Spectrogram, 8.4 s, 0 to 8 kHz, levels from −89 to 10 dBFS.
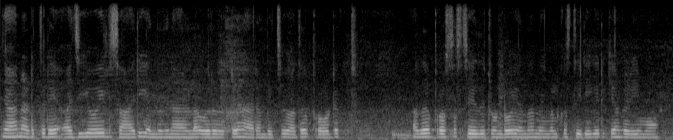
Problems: background sounds at intervals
